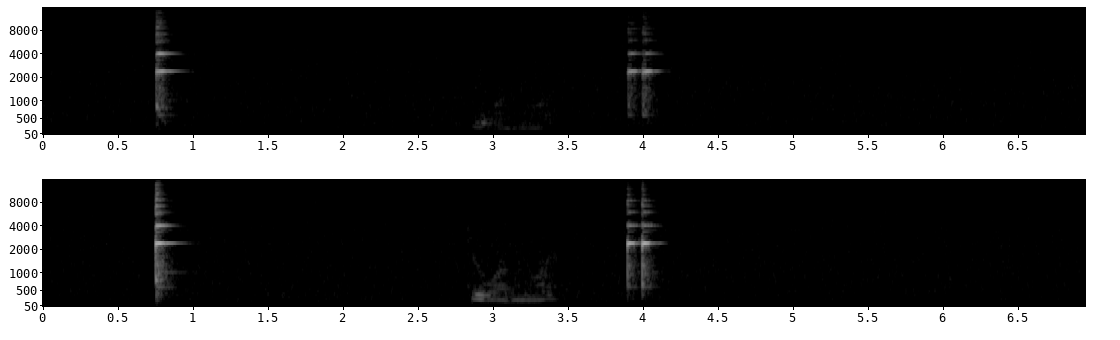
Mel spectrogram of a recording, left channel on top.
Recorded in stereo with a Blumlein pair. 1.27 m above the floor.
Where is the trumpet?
I don't hear a trumpet.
